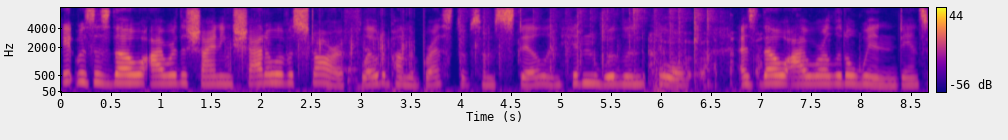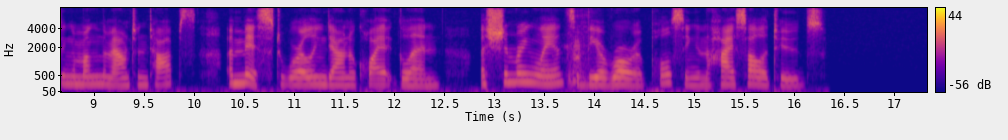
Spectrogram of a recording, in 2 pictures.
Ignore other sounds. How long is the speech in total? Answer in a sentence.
The speech can be heard for 16 seconds in total.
